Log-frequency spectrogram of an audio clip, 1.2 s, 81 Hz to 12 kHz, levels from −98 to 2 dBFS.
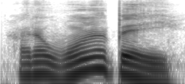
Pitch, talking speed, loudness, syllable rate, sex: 135 Hz, 245 wpm, -15 LUFS, 5.2 syllables/s, male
